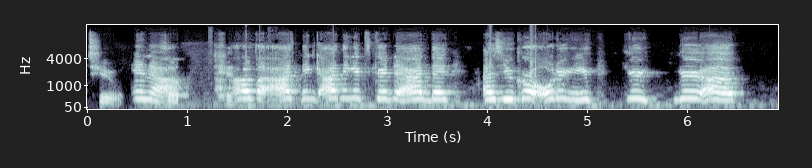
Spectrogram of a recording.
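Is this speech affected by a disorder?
Yes: cerebral palsy.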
